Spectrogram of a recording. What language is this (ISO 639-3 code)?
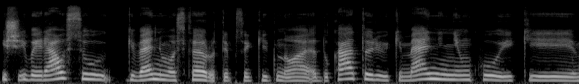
lit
